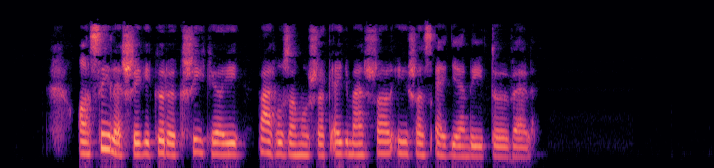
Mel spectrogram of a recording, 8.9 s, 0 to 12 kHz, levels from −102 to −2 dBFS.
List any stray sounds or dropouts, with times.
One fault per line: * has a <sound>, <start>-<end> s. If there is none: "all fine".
all fine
